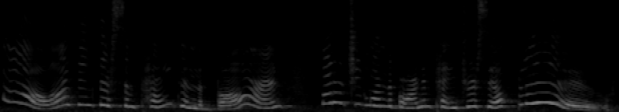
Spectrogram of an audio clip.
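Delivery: high, slow, catty drawl; cat character voice. Acted. Cat teasing the turkey about his color, high slow catty voice. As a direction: stretch it out like a sly cat.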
